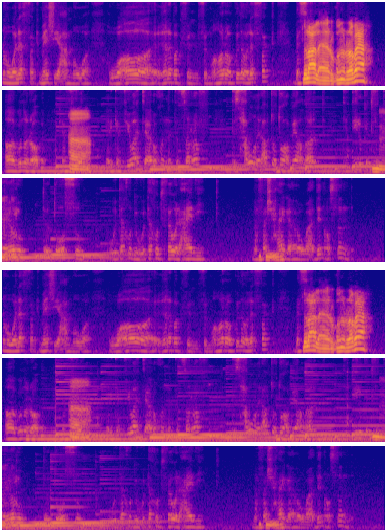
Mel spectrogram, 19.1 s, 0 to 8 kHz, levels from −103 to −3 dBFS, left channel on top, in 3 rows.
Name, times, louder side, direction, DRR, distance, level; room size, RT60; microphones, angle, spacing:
voice 1, 0.0-5.1 5.5-5.6 6.4-7.1 7.4-7.7 8.1-9.8 10.2-11.7 12.1-14.2 14.5-16.2 16.9-18.6, left 3 dB, 85° left, 0.8 m, -48 dB
voice 2, 5.0-6.1 7.5-7.9 12.6-13.0 17.2-17.4, left 5 dB, 40° left, 0.4 m, -29 dB
sound 1, 6.8-15.5, right 4 dB, 65° right, 0.3 m, -45 dB
2.9 x 2.1 x 4.0 m
head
